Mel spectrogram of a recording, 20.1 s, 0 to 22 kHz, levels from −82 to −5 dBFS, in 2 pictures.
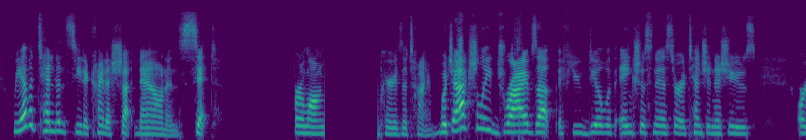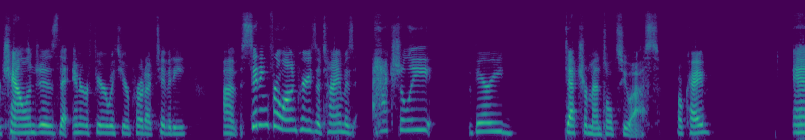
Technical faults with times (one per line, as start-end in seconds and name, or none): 4.05-4.73 rebuffering stall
